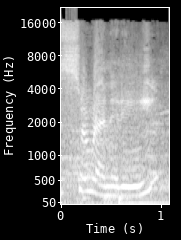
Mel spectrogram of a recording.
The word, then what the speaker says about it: Serenity: Hi, my name's Serenity, spelled like it sounds, S-E-R-E-N-I-T-Y.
